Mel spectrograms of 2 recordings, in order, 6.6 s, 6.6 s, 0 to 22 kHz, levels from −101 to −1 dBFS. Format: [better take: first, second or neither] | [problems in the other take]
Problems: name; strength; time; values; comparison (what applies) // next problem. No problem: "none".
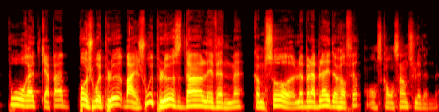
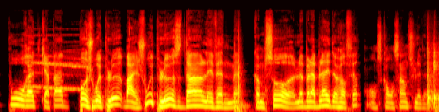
first | siren; faint; until 1.5 s; peak 10 dB below the speech // footsteps; faint; at 3.5 s; peak 10 dB below the speech // footsteps; noticeable; at 6.5 s; peak 6 dB below the speech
